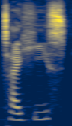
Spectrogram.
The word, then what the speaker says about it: Tiahease: So he gets out, and a 10-year-old girl named Tyhese Jackson. – How do you spell it? – T-I-A-H-E-A-S-E. Tyhese. Okay. That is how they said it in the documentary.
